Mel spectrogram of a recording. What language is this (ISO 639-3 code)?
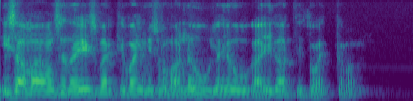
est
